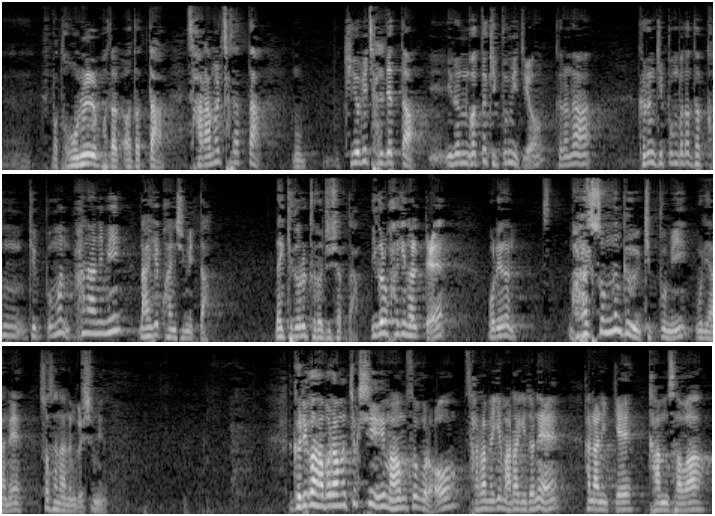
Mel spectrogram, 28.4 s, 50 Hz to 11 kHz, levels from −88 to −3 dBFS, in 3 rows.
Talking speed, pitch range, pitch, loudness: 260 characters per minute, 145-200 Hz, 175 Hz, -26 LUFS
